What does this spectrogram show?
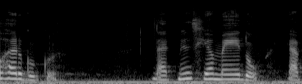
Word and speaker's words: मेद: द मेद धातु is written as मेद. We have to pronounce it as medo.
